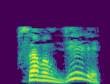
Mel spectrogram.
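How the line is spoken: Joyful exclamation. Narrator (Russian): воскликнул Пиноккио, прыгая от радости

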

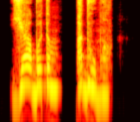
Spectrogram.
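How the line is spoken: Timid whisper. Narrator (Russian): робко прошептал кнопка

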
